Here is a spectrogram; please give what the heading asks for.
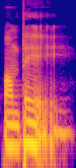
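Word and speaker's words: Pompeii: वो मुरली में पॉम्पे शब्द नहीं आता है, पम्पई ऐसा कुछ आता है, पॉम्पिया। पर पॉम्प ऑफ माया अलग, पॉम्पे पॉम्पिया ऐसा कुछ आता है, पर प्रोनाउंसिएशन है पॉम्पे, द फॉल ऑफ पॉम्पे।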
